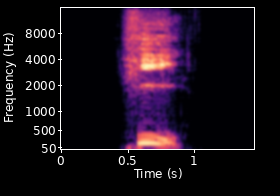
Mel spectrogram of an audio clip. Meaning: alternative form of hier (“here”)
- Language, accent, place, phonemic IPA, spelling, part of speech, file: German, Germany, Berlin, /hiː/, hie, adverb, De-hie.ogg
